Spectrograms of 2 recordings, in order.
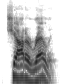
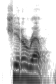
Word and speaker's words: Ciattarelli: And I'm going to rely on my half Italianness and the couple semesters of Italian I studied in college, and assume the correct Italian pronunciation here is Ciattarelli.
